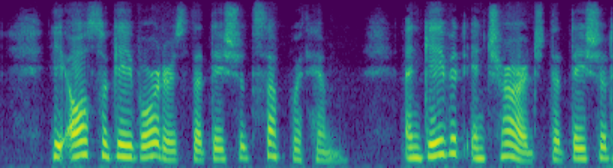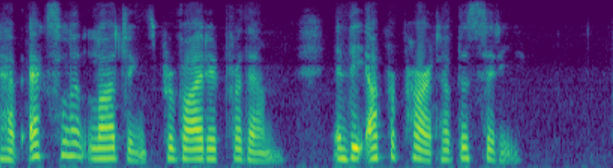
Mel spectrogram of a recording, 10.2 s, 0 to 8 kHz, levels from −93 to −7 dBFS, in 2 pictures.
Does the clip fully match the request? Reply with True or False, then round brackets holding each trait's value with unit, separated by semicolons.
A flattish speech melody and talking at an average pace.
False (3.4 semitones; 180 wpm)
